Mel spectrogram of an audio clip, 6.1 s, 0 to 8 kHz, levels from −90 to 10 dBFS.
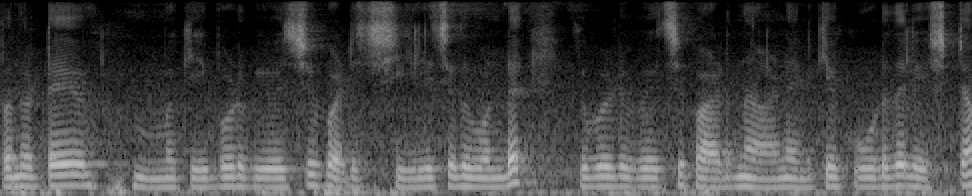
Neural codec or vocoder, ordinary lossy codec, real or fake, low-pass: none; none; real; none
